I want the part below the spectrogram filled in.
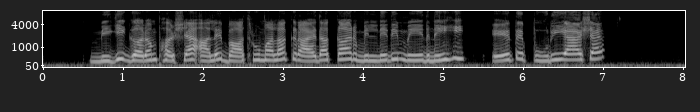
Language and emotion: Dogri, surprised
